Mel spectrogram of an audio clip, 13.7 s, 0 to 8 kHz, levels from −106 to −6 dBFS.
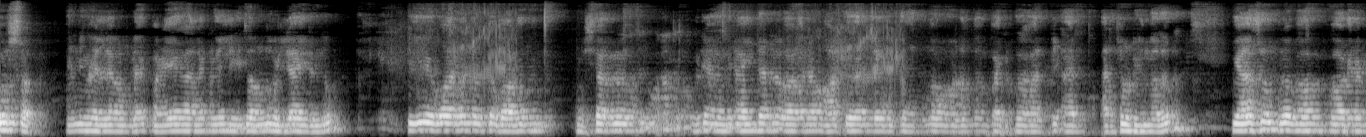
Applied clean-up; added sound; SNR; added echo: neural mask model DeepFilterNet 3.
